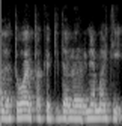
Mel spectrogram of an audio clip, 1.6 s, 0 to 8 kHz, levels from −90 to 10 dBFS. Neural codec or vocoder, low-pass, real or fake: none; 7.2 kHz; real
